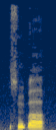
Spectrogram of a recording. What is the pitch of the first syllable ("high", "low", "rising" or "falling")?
low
